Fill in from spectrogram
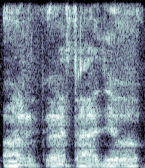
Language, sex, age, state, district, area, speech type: Hindi, male, 60+, Bihar, Muzaffarpur, rural, spontaneous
